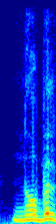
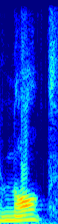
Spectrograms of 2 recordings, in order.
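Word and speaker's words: Ernaux: में यह अन्य और नॉक्स है फ्रेंच लैंग्वेज में एक्स जो होता है वह साइलेंट है तो इनको अन्य और नबी प्रनंसीएट किया जाता है अन्य अग्नोबी प्रनंसीएट किया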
